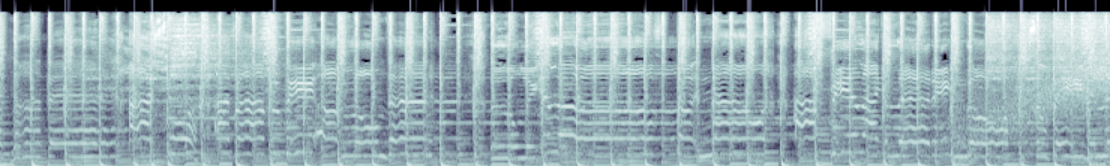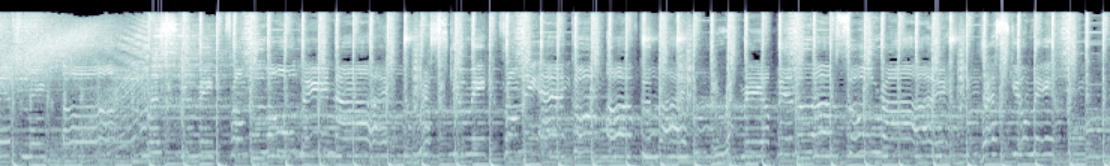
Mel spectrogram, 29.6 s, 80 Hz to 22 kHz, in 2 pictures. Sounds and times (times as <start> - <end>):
Music: 0.0 - 29.6.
